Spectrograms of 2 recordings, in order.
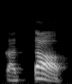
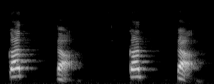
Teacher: there is a space where you take a rest, a beat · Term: double consonants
